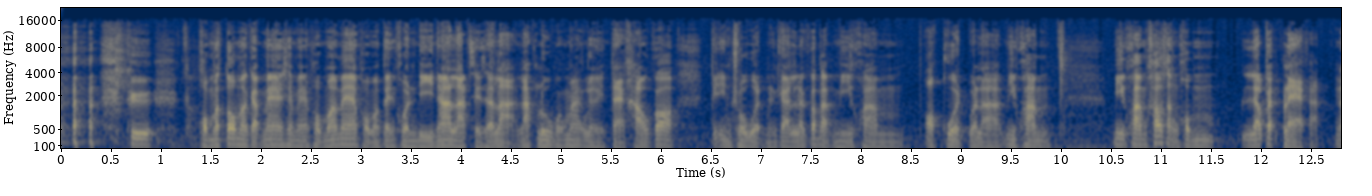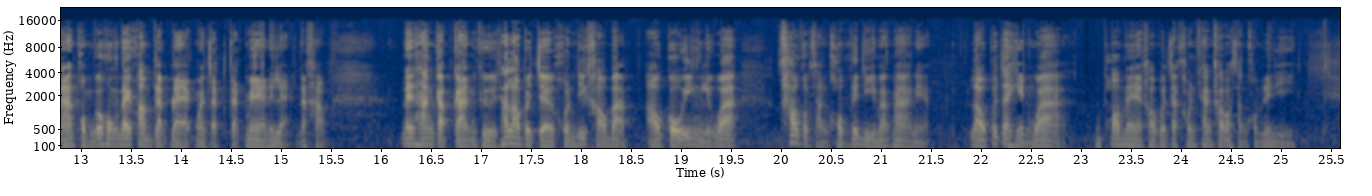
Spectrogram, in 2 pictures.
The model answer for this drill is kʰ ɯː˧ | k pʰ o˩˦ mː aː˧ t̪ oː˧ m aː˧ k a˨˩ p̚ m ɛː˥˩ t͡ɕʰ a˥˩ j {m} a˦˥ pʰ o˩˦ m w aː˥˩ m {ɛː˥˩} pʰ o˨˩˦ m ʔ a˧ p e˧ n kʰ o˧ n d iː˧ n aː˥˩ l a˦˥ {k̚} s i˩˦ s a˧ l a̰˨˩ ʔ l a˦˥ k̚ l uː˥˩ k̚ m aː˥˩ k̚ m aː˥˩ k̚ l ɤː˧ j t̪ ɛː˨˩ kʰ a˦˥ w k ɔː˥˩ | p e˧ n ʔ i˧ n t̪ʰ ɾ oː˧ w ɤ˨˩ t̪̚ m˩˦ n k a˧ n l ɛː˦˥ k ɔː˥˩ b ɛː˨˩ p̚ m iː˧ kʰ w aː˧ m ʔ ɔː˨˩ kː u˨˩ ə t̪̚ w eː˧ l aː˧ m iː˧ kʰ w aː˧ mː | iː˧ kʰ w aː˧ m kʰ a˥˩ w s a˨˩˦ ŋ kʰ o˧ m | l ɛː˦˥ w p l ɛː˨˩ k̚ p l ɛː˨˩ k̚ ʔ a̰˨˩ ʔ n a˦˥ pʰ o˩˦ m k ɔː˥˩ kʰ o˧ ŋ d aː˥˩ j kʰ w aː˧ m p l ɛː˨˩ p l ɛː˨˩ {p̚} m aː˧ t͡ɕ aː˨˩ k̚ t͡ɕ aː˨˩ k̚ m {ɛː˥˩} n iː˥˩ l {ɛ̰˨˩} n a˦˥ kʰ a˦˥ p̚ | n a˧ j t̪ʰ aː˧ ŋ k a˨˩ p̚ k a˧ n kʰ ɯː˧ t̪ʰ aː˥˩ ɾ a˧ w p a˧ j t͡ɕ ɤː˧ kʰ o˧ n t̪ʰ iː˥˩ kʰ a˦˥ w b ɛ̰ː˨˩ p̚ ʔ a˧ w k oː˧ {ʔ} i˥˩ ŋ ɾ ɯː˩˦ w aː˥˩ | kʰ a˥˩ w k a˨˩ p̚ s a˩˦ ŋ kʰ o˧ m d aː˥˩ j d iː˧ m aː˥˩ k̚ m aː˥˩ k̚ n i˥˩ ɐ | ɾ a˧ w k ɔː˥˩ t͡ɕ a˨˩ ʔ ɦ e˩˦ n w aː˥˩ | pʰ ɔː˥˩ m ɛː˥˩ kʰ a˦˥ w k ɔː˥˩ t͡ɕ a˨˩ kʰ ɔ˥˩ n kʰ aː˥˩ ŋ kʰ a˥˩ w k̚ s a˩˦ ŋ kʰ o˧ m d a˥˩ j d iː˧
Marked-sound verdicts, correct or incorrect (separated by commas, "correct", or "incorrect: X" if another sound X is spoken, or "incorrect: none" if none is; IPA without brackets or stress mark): correct, correct, correct, incorrect: k̚, correct, correct, correct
